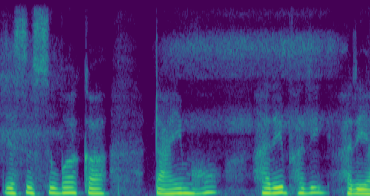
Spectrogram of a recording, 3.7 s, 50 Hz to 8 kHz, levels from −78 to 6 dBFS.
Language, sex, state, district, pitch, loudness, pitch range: Hindi, female, Jharkhand, Ranchi, 200 Hz, -15 LUFS, 185-210 Hz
